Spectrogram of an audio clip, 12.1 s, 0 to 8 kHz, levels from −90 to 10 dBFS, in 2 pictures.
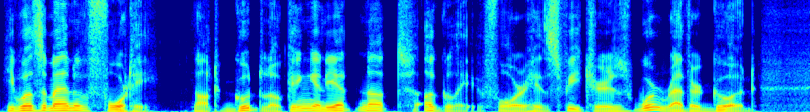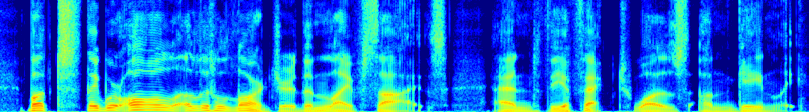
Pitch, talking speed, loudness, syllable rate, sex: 105 Hz, 165 wpm, -22 LUFS, 4.6 syllables/s, male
